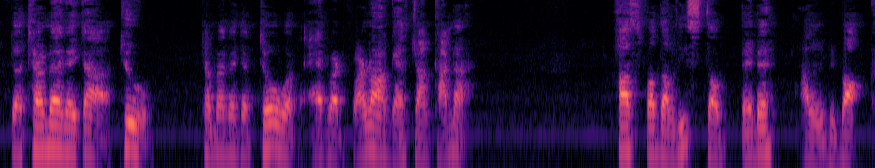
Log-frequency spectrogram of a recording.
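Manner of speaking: put-on amateur Schwarzenegger-style Austrian accent; bad Austrian accent. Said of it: "Sorry, I had that bad, bad accent".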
